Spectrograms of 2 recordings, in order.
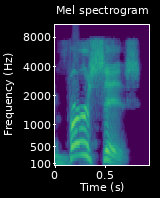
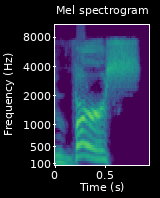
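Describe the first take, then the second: First: The word is said with two syllables. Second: The word is said with one syllable. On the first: The speaker calls it right. "It's fucking Versus. V E R S U S" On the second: The speaker calls it wrong. "it sounds so stupid when somebody ... does not know how to pronounce the word versus"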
